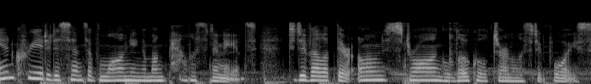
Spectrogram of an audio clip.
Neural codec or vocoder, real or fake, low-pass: none; real; 7.2 kHz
